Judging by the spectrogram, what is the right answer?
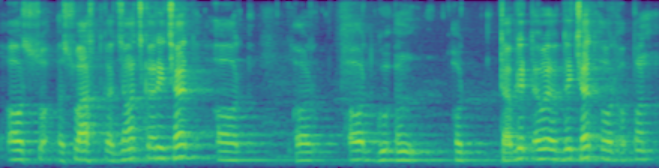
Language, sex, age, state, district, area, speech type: Maithili, male, 30-45, Bihar, Darbhanga, urban, spontaneous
